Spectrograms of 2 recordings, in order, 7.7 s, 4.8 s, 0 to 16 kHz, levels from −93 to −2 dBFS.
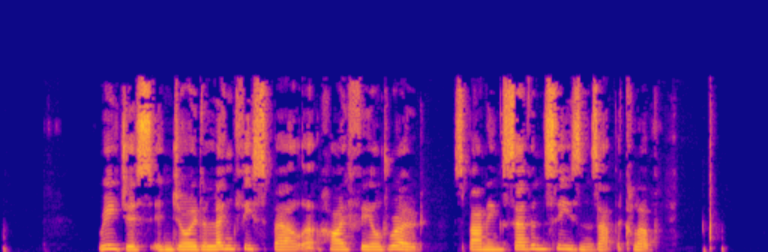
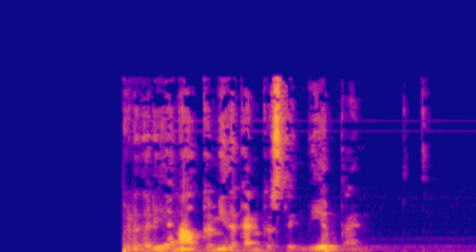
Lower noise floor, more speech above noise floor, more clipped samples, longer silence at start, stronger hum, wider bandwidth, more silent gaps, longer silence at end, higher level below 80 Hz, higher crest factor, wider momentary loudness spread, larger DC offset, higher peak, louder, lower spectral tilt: first, -70 dBFS vs -63 dBFS; first, 50 dB vs 42 dB; neither; second, 1 s vs 1.25 s; neither; about the same, 11.5 kHz vs 11.5 kHz; neither; second, 0.55 s vs 1.15 s; second, -66 dBFS vs -56 dBFS; about the same, 20 dB vs 24 dB; second, 12 LU vs 15 LU; neither; about the same, 0 dBFS vs 0 dBFS; about the same, -18 LUFS vs -20 LUFS; about the same, -2.5 dB/octave vs -3 dB/octave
